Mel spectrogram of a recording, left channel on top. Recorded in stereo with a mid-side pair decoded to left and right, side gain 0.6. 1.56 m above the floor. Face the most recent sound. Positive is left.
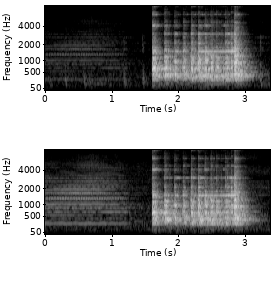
turn(degrees=-10)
